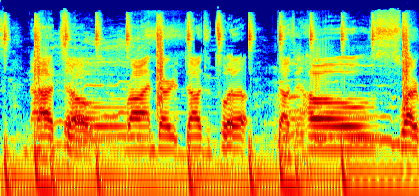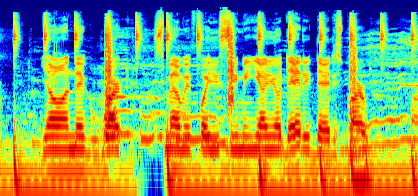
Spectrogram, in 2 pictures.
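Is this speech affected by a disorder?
No.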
